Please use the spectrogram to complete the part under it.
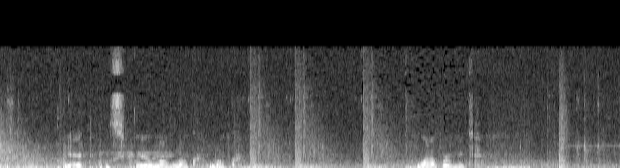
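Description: A rifle fires a few single shots.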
